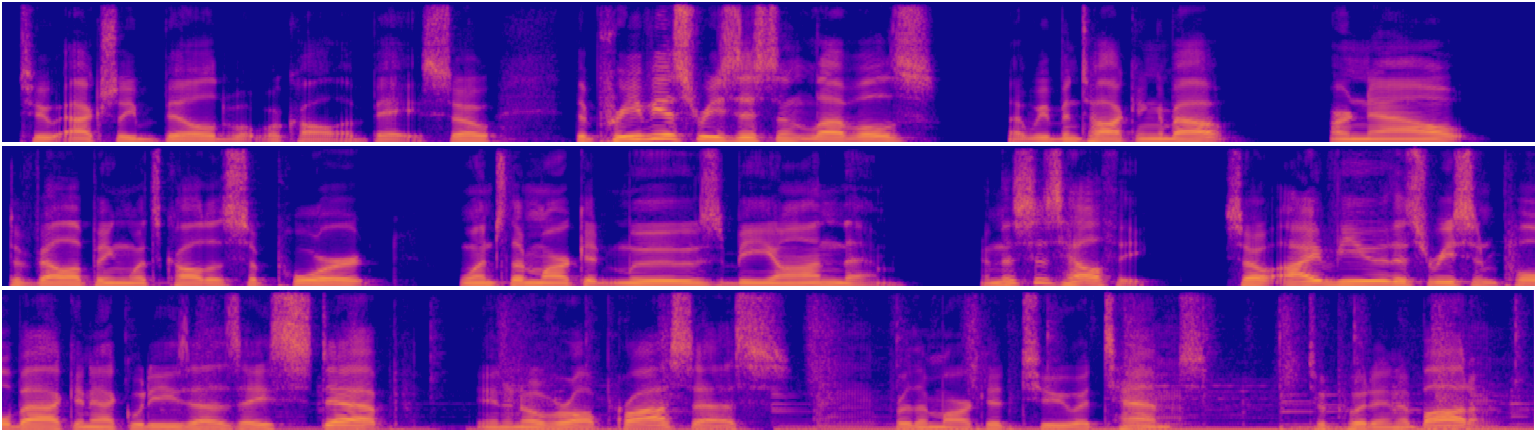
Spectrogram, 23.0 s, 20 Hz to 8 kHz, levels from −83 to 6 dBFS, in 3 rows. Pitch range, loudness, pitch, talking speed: 110-130 Hz, -23 LUFS, 120 Hz, 155 wpm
